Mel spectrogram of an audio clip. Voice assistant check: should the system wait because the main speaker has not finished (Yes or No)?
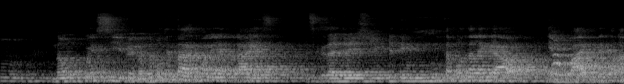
Yes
